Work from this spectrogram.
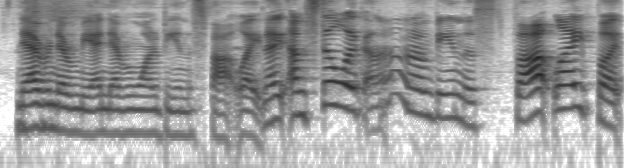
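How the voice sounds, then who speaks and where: A woman with a New York accent speaks with very wide pitch swings. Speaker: podcast guest.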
